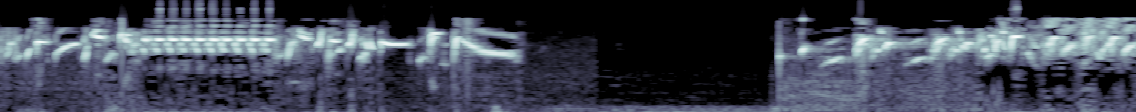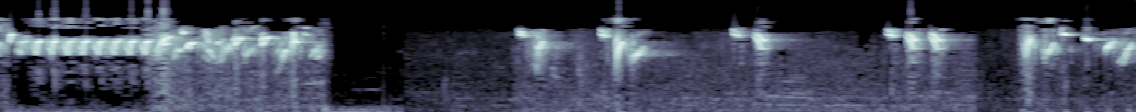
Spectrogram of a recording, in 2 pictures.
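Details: European goldfinch song of the 'setsta' and 'batbata' type: two long phrases of high twittering with rapid buzzy trills, separated by a quiet gap, then a series of short separate chips spaced about half a second apart.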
